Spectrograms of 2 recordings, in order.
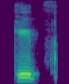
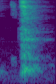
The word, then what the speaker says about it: kissed: Kissed, kissed, kissed, kissed. Kids. That one. So first the S and then the T.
